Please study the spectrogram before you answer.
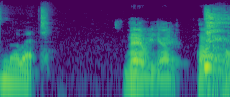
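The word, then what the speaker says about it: Moët: It's not pronounced Moe. It's pronounced Moet.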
